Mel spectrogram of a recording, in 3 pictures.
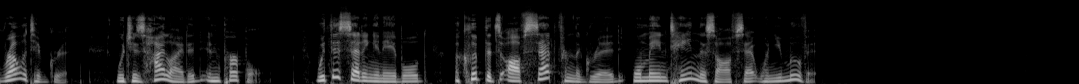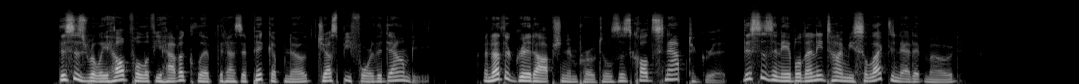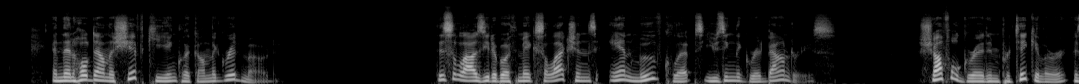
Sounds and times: Speech: 0:00.0 - 0:02.6, 0:03.2 - 0:08.2, 0:11.4 - 0:20.4, 0:22.1 - 0:24.4, 0:26.0 - 0:30.0, 0:30.8 - 0:32.3.

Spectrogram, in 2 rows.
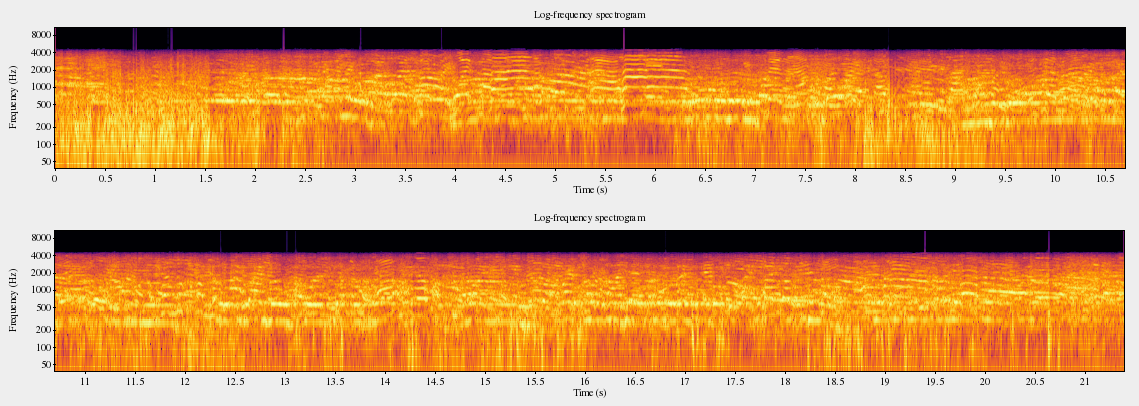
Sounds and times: Speech: 0:01.6 - 0:21.3.

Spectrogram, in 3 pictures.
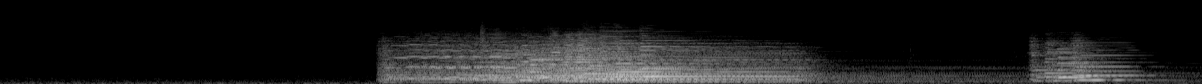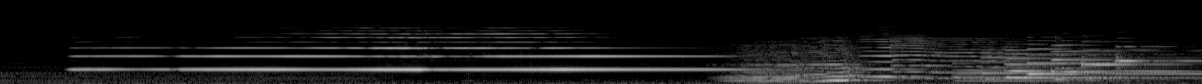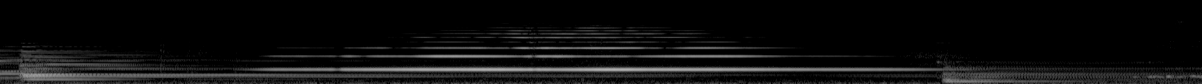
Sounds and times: Cello: 0:03.8 - 0:36.0.

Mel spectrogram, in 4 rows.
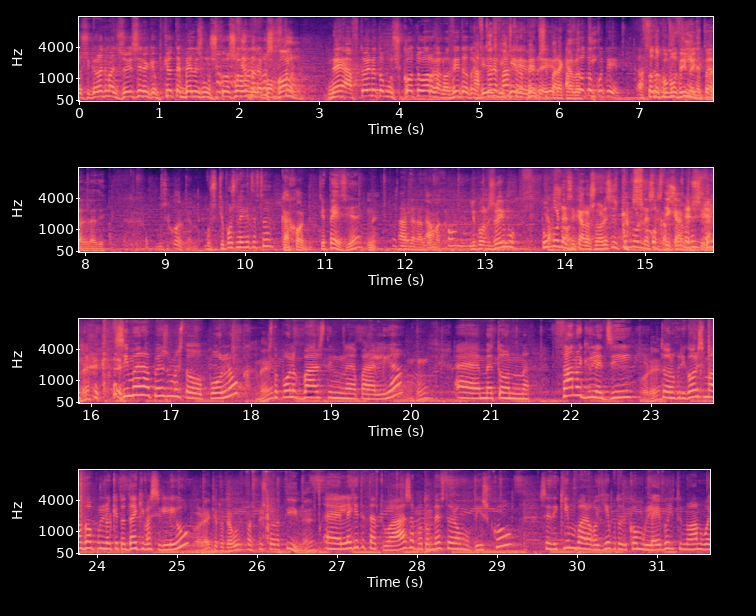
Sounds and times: Music: 0:00.0 - 0:31.6.

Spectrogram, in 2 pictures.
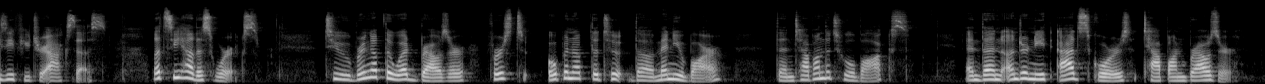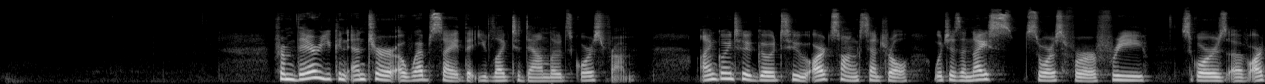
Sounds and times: Speech: 0:00.0 - 0:02.7, 0:03.3 - 0:12.5, 0:15.4 - 0:19.0, 0:19.6 - 0:25.3.

